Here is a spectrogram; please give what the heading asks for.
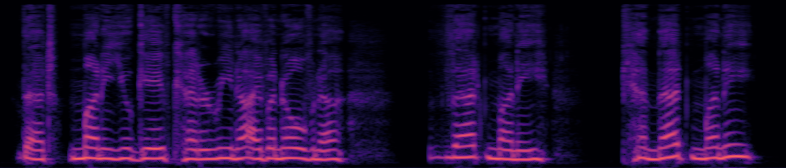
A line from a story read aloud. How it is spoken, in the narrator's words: she cried suddenly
